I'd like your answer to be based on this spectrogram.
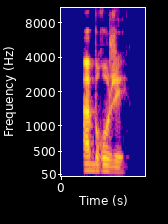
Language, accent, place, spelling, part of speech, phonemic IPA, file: French, France, Lyon, abrogées, verb, /a.bʁɔ.ʒe/, LL-Q150 (fra)-abrogées.wav
- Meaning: feminine plural of abrogé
